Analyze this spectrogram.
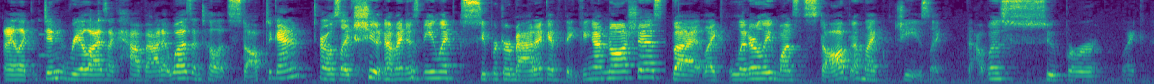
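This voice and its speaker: A woman's voice: normal speed, few pauses, pushed and bright. A woman in her late twenties chatting casually through a pregnancy Q&A, rambling and filling her sentences with "like". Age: late 20s. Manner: rambling, heavy use of "like". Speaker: vlogger. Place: home. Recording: echoey room, faint rumble.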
